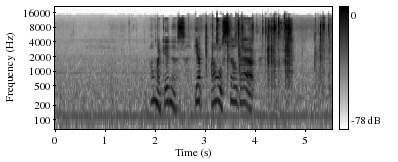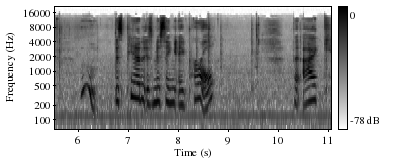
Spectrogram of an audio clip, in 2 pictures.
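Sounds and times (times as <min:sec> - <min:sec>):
metal jewelry clinking on wood: 0:03.0 - 0:05.8.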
